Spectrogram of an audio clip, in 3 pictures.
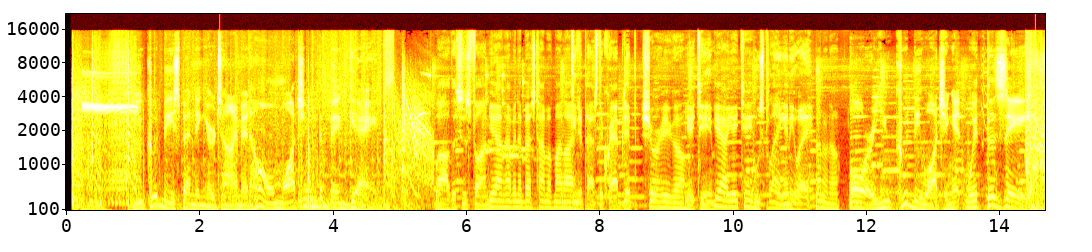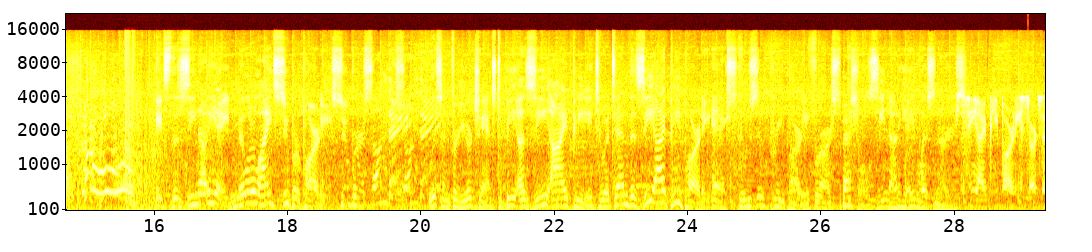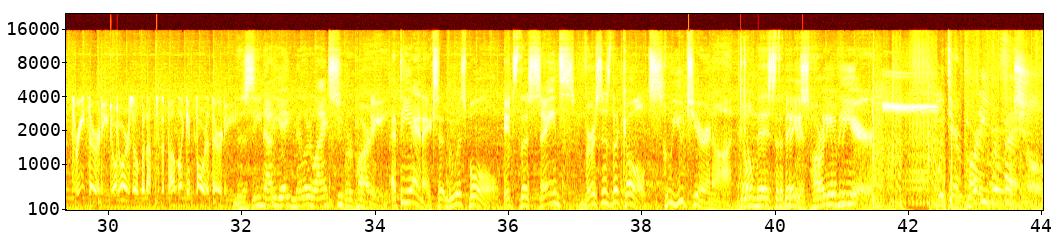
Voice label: Imaging Male, Commercial Voiceover, Radio Imaging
